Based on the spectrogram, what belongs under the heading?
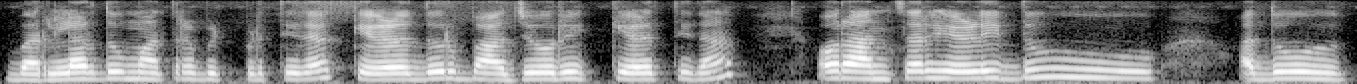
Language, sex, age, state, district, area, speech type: Kannada, female, 18-30, Karnataka, Gulbarga, urban, spontaneous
